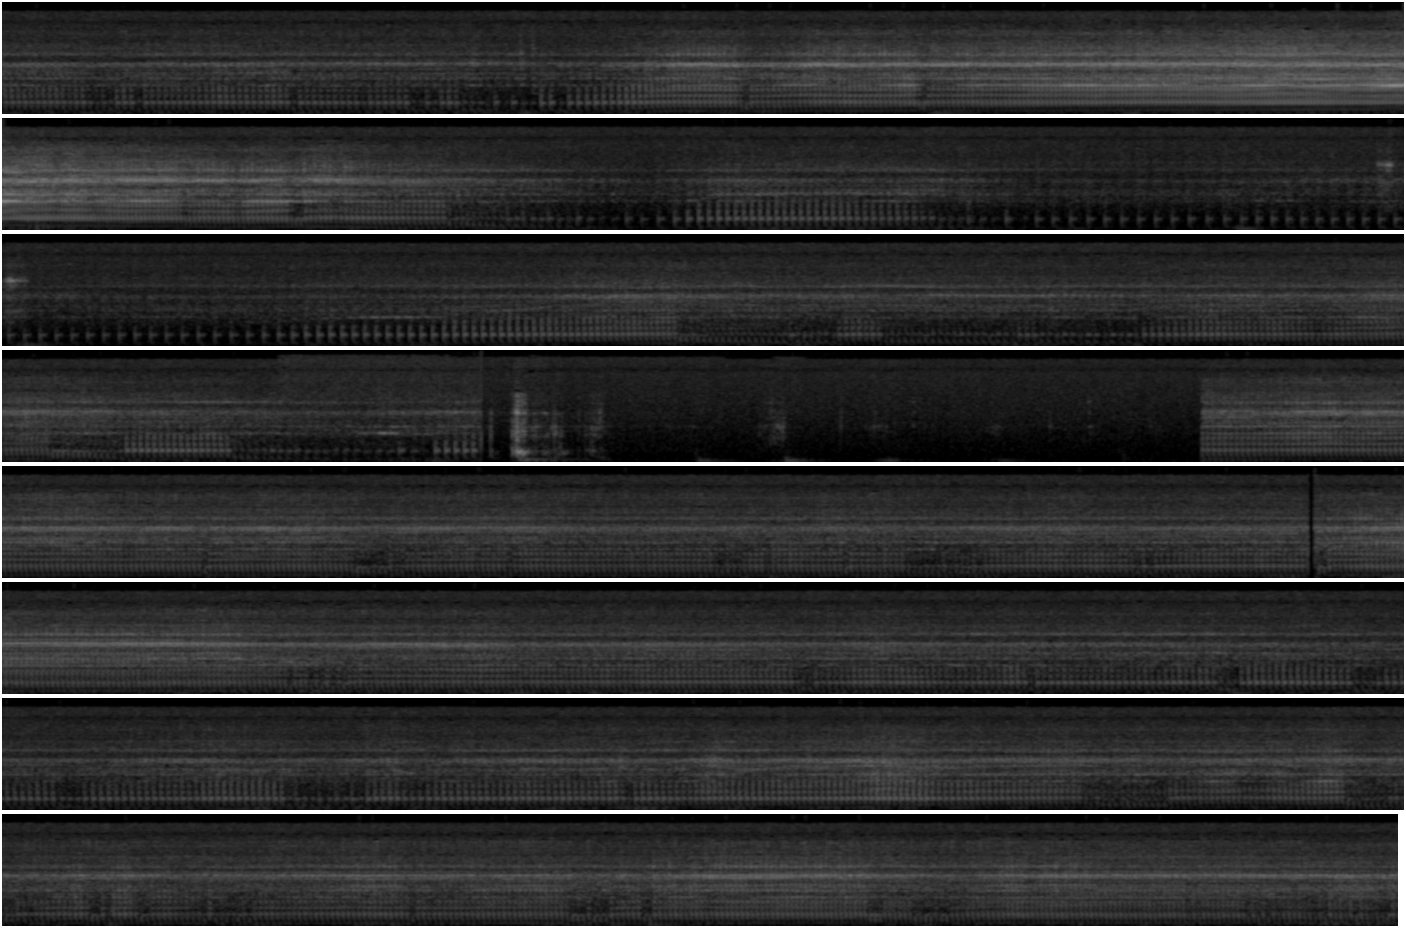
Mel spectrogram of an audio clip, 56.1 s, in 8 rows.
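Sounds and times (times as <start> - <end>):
motorcycle engine running: 0.0 - 24.1, 27.0 - 56.0.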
